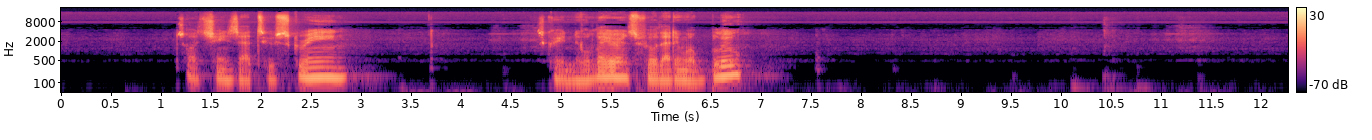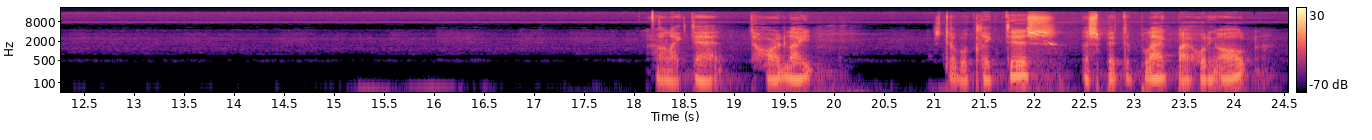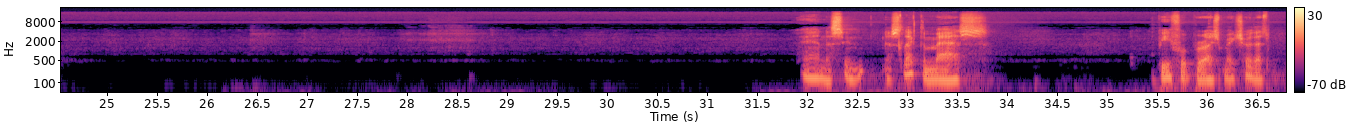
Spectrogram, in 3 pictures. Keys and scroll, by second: 10.3 alt+BackSpace.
